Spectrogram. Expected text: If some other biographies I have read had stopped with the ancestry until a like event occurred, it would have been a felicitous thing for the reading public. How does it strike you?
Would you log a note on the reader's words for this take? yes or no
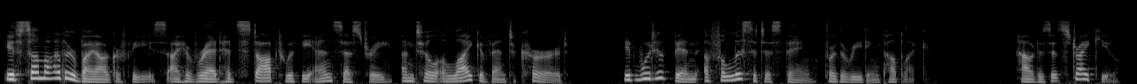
no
